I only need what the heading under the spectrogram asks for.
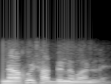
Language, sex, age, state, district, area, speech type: Bodo, male, 60+, Assam, Chirang, rural, conversation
